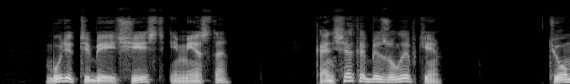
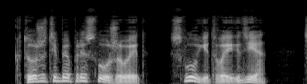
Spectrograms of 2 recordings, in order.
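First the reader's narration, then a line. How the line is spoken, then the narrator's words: Kind asking voice. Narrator (Russian): спрашивал Михаил добрым голосом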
